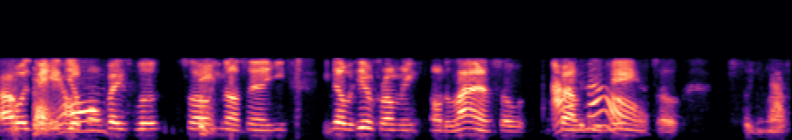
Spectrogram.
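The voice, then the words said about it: Nashville, Tennessee accent. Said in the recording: “I know you got the accent. ... Nashville, what they call it, Cashville, Tennessee”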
